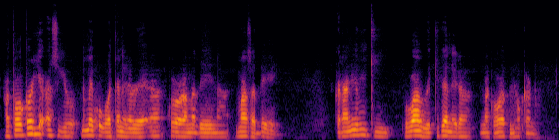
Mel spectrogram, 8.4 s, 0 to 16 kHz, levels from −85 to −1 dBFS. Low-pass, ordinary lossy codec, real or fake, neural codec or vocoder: 14.4 kHz; none; fake; codec, 44.1 kHz, 2.6 kbps, DAC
